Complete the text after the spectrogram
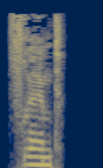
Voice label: "fremd", German; adjectives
